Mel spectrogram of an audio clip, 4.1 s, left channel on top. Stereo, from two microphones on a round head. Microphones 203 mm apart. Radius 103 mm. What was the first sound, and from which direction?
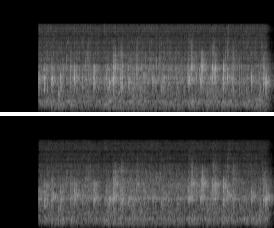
Boiling, 35° left (ahead or behind).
